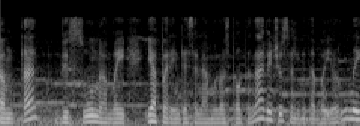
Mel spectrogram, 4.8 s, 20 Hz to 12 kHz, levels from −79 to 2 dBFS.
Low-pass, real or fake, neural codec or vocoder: 7.2 kHz; fake; codec, 16 kHz, 2 kbps, FunCodec, trained on Chinese and English, 25 frames a second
